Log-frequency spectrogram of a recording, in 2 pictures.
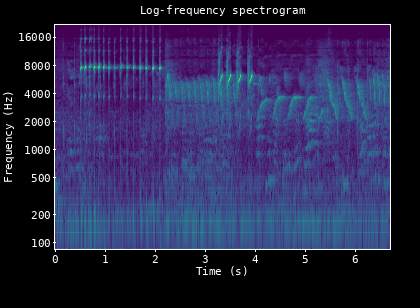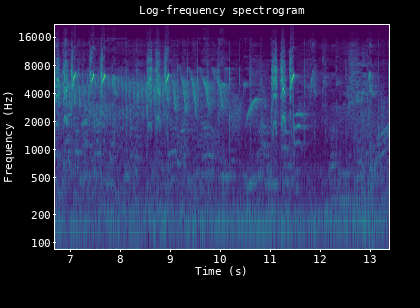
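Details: Sunbird song for provoking caged birds into singing, with cililin phrases blended in: opens with a fast, even, very high buzzy trill, then a stream of shrill chirps and quick descending sweeps in loose bursts.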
